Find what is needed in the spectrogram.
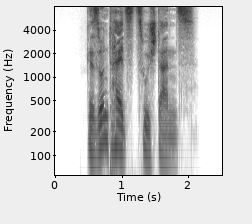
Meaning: genitive of Gesundheitszustand
- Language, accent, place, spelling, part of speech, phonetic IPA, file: German, Germany, Berlin, Gesundheitszustands, noun, [ɡəˈzʊnthaɪ̯t͡sˌt͡suːʃtant͡s], De-Gesundheitszustands.ogg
